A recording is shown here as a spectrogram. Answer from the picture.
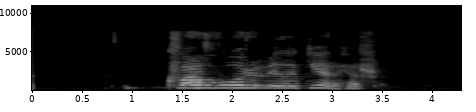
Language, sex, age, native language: Icelandic, male, 11, Icelandic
